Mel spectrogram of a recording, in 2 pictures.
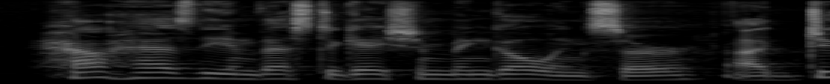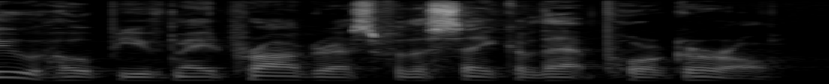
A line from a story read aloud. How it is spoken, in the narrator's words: She smoothly asked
